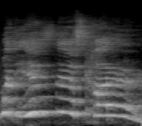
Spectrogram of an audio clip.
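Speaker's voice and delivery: frightened, squeaky, very high, loud voice. Voicing a startled woman hiding behind someone: squeaking voice. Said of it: "just sort of squeaks out".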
